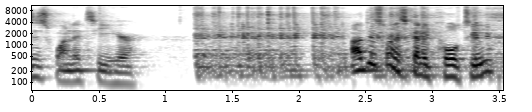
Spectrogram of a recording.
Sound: sound effects

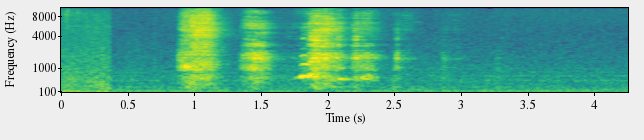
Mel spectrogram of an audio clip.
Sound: woman sobbing

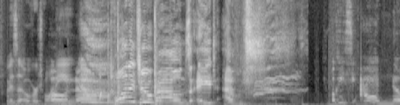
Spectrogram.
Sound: gasps

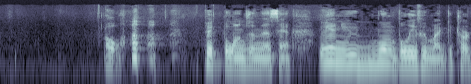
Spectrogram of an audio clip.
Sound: chuckling

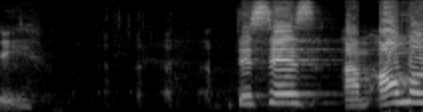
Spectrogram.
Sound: laughing

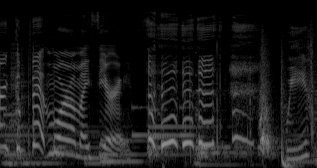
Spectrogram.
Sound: laughs

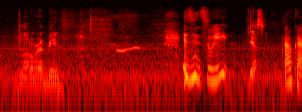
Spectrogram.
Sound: laughing

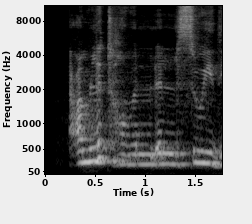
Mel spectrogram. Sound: none

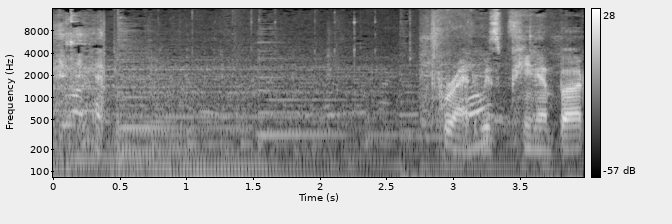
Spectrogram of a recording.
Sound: laughs

